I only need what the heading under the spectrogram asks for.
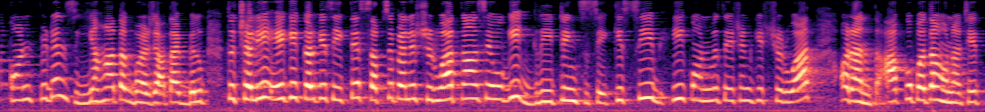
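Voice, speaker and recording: A young woman with a high, light voice teaches a spoken English lesson. She talks in a coaxing, chatty way and keeps checking in with the viewer. She asks questions and answers them herself, and slows down to model each phrase. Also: fairly bright tone.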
